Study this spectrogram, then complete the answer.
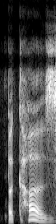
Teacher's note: all our problems but if it's this word with the be the be is very short cuz it's not stressed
